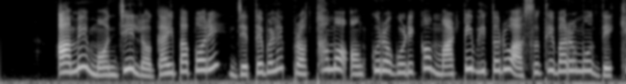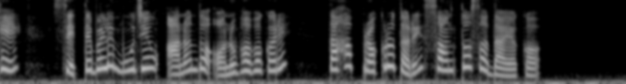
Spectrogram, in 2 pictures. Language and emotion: Odia, happy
